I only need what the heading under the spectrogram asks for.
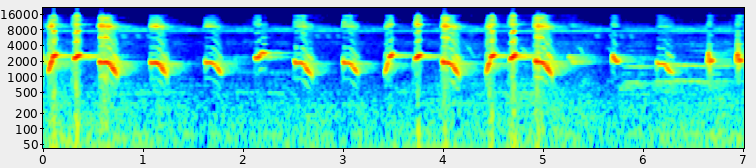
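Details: Sooty-headed bulbul pouring out quick, chattering phrases of slurred notes, around four per second, loud and irregular, easing into softer spaced chirps near the end.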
